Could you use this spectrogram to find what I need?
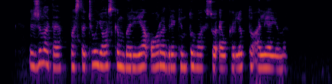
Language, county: Lithuanian, Kaunas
